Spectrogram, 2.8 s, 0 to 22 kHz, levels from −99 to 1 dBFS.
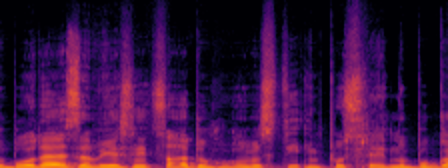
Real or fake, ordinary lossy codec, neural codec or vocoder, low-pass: fake; none; codec, 44.1 kHz, 3.4 kbps, Pupu-Codec; none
